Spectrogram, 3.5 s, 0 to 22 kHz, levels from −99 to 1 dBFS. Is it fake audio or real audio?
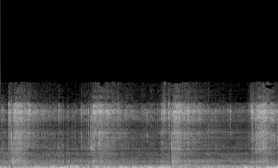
fake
